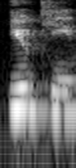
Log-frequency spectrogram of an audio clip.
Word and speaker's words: ゆ: For example, the character U in my name, Yuki no Yu, this Yuki no Yu sounds like you, right? You.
